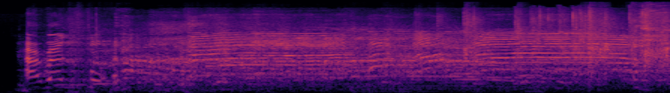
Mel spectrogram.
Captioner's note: audience laughing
